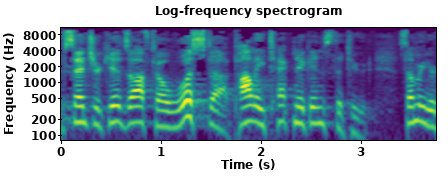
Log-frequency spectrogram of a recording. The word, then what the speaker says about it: Worcester: and they tell me it's spelled Worcester, but it's pronounced Worcester. And if you're from that part of the country, it's Worcester. Worcester Polytechnic Institute.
